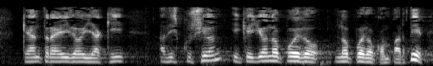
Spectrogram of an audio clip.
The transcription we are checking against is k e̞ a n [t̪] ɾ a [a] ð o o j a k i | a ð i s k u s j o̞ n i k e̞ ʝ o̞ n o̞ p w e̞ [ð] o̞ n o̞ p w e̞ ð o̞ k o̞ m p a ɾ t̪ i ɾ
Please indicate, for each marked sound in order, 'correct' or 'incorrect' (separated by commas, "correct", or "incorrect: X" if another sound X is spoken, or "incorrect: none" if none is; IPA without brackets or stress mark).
correct, incorrect: i, correct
